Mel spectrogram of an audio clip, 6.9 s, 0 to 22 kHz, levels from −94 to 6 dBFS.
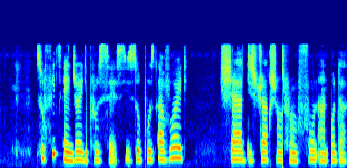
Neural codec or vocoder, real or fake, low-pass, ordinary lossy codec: none; real; 7.2 kHz; none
